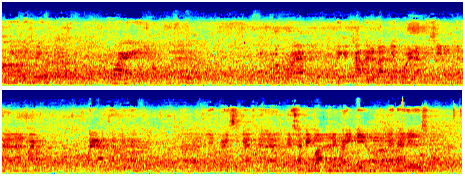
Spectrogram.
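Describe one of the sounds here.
A crowd murmurs and chatters nearby.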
